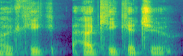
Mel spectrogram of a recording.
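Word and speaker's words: Haqiqatjou: Is there any chance at all that you're mispronouncing the Muslim guy's name? No, that's how you say it. Daniel Hakikachu.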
